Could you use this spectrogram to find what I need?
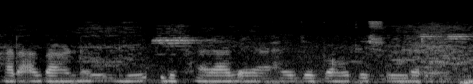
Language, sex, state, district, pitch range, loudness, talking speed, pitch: Hindi, male, Uttar Pradesh, Varanasi, 140-150 Hz, -30 LUFS, 140 wpm, 145 Hz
